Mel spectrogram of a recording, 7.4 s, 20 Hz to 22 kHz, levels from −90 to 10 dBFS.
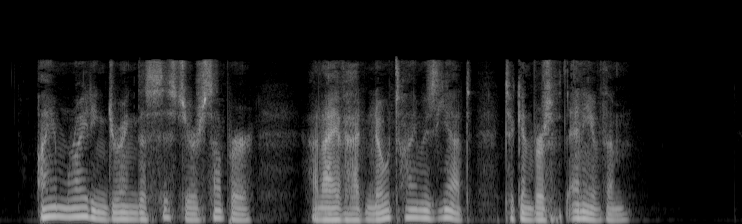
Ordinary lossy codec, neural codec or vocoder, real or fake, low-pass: AAC, 32 kbps; none; real; 7.2 kHz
